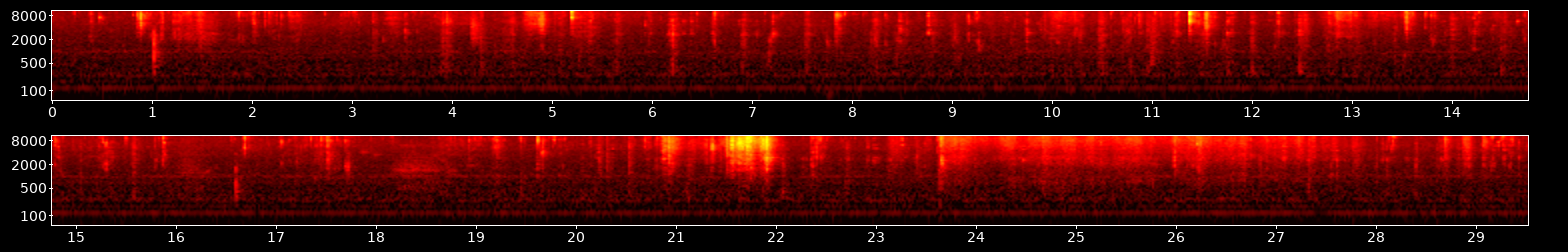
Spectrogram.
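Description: A person chewing and biting into a crispy fried chicken sandwich, with scattered small crunches and one louder crunchy bite about three-quarters of the way in.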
